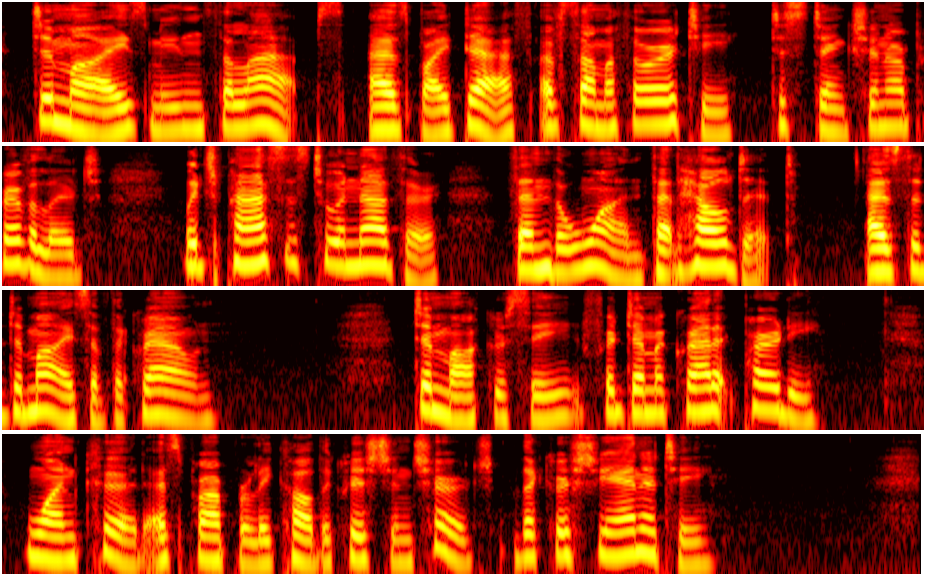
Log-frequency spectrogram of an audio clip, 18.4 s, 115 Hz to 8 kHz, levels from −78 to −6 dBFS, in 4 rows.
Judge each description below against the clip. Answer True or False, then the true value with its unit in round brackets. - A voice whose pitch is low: False (185 Hz)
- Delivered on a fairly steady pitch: False (3.7 semitones)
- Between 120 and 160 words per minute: True (140 wpm)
